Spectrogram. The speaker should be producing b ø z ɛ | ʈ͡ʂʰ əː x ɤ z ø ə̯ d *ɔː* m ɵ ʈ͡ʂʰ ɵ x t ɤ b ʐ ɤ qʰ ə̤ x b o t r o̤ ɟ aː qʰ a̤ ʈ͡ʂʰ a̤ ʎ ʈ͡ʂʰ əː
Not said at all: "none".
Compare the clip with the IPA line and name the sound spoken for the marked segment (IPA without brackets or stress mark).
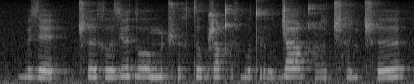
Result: oː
